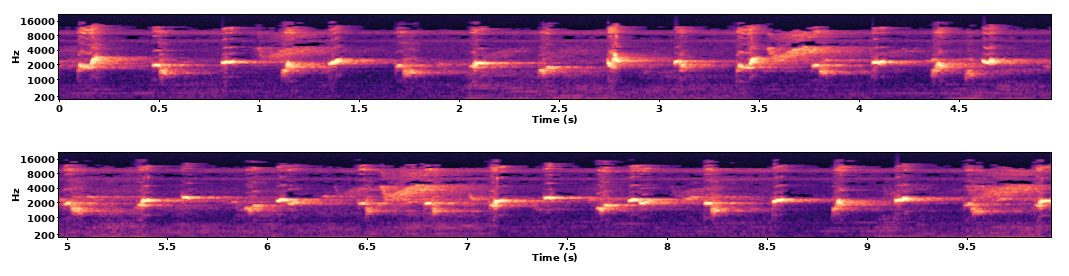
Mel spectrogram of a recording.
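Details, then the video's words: Sooty-headed bulbul pouring out a long, rapid song: an unbroken series of liquid, slurred notes, some rising and some falling, roughly three a second, with a soft low hum at times. "Trucukan Gacor ROPEL PANJANG"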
